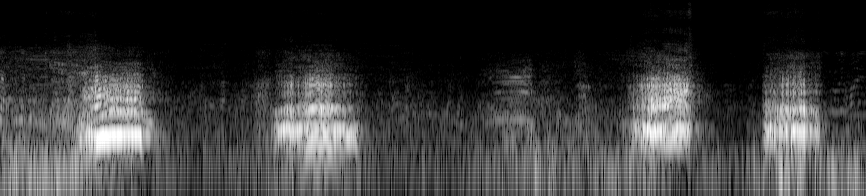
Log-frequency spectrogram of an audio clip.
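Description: A cow gives four loud, drawn-out moos with an odd, wavering, trumpet-like tone.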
